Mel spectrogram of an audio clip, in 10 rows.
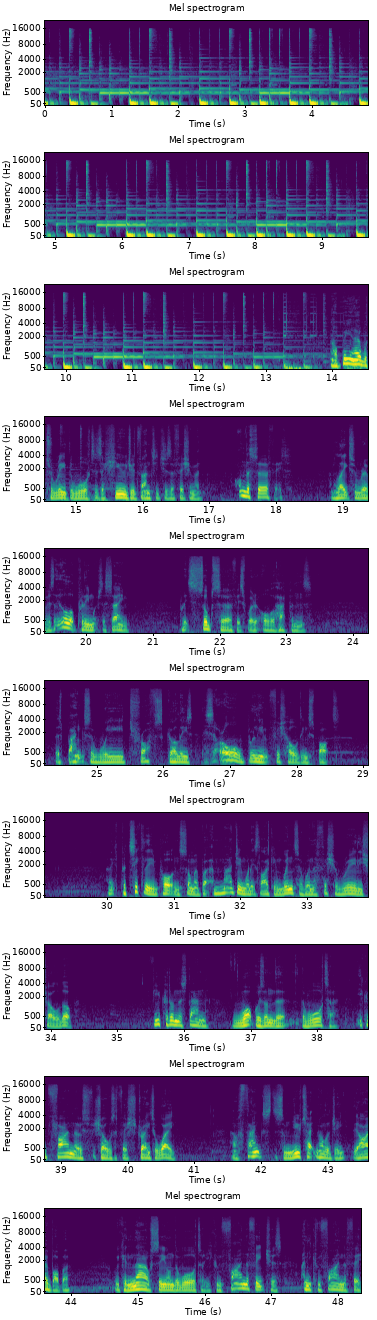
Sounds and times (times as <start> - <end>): Speech: 14.0 - 20.7, 21.4 - 23.4, 24.4 - 28.7, 30.0 - 34.4, 35.5 - 40.8, 41.6 - 44.0, 44.7 - 48.3.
